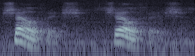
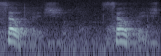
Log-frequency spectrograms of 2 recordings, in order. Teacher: So we get more drawn out shell fish, exaggerated, versus clipped selfish. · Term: prefortis clipping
